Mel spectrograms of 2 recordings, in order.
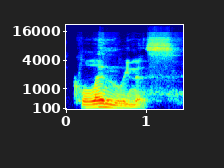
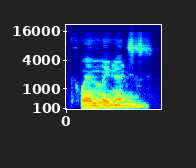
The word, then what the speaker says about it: cleanliness: sense we actually say cleanliness it's a different spelling and also the pronunciation is a bit off because we don't say clean but clen cleanliness I don't spend I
